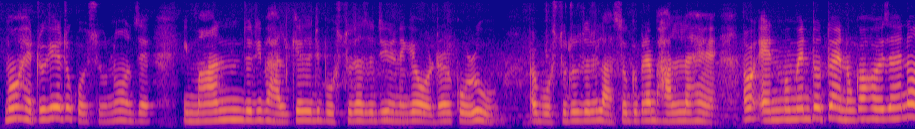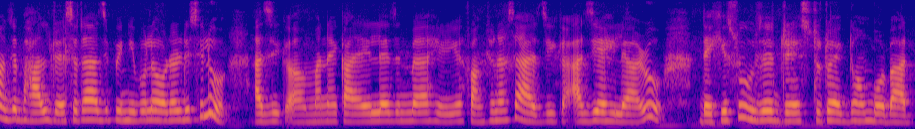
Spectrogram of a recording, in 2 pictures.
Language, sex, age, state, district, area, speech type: Assamese, female, 18-30, Assam, Tinsukia, urban, spontaneous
